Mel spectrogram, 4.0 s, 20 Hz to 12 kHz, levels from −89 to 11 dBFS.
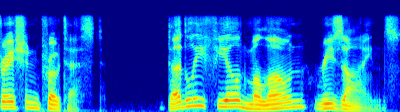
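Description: No technical faults are audible in the speech, which carries the band-limited clarity expected of the AMR wideband (HD Voice) codec at a high rate, likely its top rate of around 24 kbit/s.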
